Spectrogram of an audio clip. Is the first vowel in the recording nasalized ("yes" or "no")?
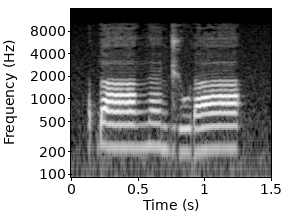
no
